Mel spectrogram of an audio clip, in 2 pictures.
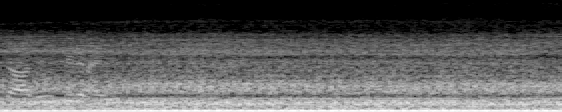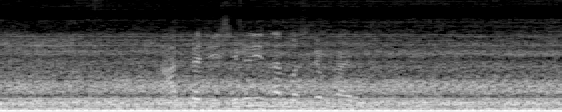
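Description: Truck-mounted borewell drilling rig running: its diesel engine and air compressor hold a steady, deep drone with no change in pace.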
